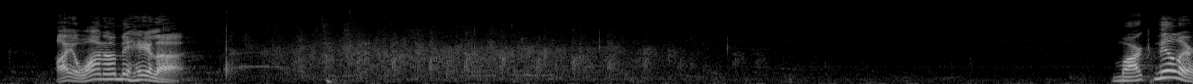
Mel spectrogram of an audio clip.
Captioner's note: applause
